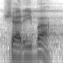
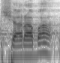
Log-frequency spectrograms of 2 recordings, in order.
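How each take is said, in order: First: The middle vowel is 'i'. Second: The middle vowel is 'a'. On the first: The speaker calls it right. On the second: The speaker calls it wrong.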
